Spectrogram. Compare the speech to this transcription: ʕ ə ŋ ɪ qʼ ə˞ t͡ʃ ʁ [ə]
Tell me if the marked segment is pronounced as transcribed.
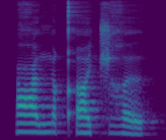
yes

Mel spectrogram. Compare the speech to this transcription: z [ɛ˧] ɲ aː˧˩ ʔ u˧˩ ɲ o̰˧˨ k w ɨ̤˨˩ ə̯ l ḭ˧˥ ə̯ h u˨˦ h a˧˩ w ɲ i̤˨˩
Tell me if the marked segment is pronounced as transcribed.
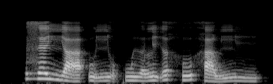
yes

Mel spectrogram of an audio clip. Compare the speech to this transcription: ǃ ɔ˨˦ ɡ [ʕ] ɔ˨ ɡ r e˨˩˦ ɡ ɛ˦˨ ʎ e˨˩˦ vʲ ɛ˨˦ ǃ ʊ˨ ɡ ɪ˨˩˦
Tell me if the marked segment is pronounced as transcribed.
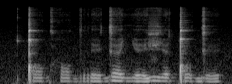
no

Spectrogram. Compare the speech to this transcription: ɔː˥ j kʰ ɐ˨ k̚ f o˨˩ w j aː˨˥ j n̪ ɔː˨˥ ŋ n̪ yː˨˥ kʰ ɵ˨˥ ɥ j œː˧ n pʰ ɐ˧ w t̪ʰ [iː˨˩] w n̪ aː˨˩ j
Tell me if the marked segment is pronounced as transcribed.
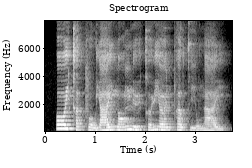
yes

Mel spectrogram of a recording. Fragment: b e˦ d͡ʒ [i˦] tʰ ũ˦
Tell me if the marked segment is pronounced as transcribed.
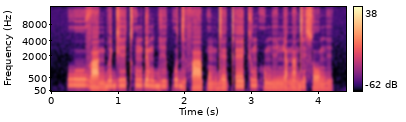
no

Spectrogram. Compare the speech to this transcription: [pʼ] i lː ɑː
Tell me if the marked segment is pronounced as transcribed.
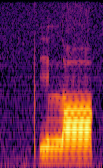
yes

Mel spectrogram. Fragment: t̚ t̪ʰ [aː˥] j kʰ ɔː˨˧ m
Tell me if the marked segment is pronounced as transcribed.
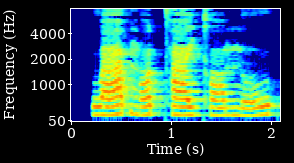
no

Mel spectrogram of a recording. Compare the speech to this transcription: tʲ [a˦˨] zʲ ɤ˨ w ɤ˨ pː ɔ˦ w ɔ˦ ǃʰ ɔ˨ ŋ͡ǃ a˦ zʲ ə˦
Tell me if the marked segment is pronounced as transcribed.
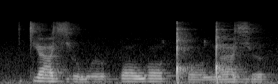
yes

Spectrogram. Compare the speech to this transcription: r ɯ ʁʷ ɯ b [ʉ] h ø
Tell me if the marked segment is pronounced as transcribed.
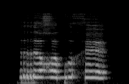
no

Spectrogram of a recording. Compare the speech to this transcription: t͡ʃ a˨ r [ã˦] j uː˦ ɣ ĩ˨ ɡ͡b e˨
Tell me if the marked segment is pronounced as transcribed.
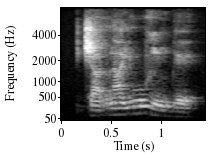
yes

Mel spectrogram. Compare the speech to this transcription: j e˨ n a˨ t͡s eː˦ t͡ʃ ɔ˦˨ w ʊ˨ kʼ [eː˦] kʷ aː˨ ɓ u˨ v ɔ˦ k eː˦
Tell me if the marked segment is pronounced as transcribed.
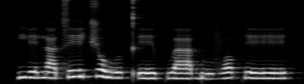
no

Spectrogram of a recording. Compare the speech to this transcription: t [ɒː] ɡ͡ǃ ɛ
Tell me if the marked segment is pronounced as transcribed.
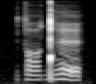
yes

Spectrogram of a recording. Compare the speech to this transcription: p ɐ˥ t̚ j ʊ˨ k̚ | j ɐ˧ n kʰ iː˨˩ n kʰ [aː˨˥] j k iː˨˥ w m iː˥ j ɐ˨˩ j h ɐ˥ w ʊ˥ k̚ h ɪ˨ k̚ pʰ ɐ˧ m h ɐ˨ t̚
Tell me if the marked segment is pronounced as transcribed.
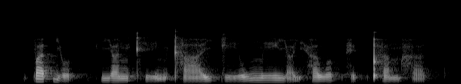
yes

